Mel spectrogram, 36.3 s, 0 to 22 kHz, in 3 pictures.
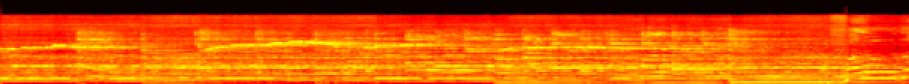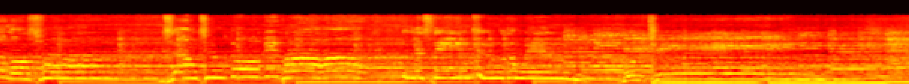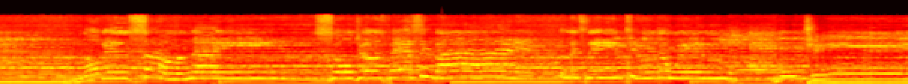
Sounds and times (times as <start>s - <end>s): Music: 0.0s - 36.3s.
